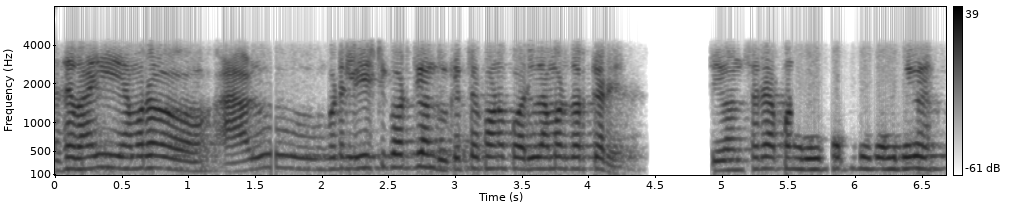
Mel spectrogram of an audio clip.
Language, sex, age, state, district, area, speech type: Odia, male, 30-45, Odisha, Khordha, rural, conversation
